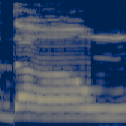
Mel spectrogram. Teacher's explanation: یہاں پر ادغام غنہ کریں گے کیونکہ 2 زبر کی تنوین کے آگے حروف یرملون میں واو ہے، تو واو کے اندر ادغام کریں گے اور غنہ کریں گے، اور غنے کی مقدار 1 الف ہے. 1 الف کی مقدار آواز کو ناک کے اندر چھپا کر ادا کریں گے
